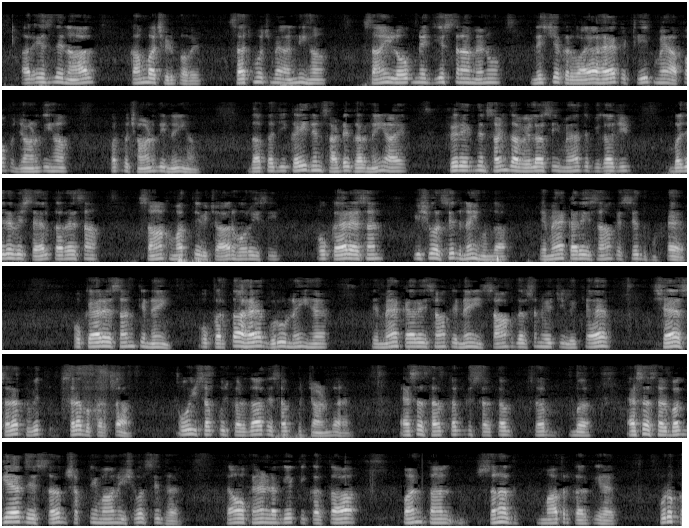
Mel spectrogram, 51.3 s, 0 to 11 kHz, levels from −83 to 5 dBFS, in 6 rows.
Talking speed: 165 wpm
